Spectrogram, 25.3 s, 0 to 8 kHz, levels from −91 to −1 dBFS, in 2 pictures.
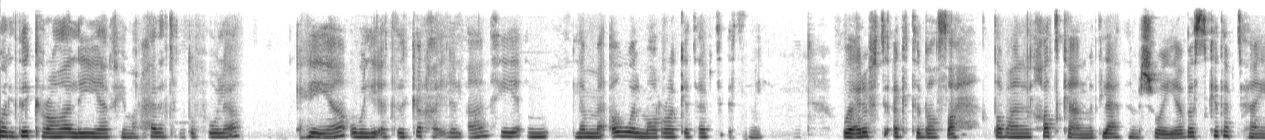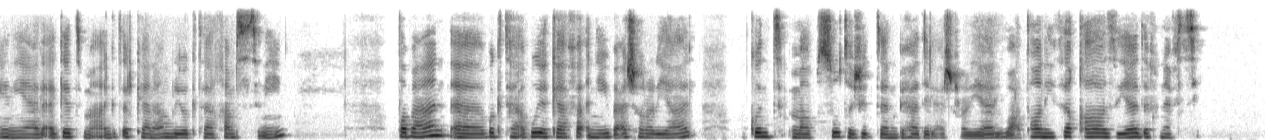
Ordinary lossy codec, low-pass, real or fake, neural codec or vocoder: none; 7.2 kHz; real; none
